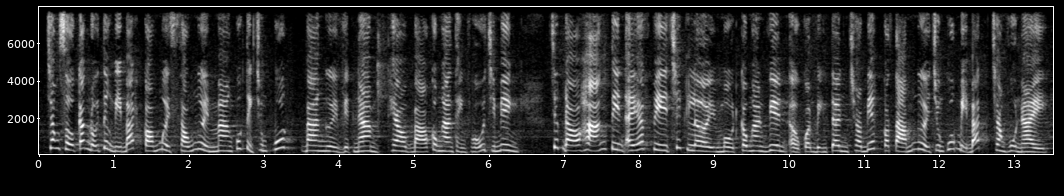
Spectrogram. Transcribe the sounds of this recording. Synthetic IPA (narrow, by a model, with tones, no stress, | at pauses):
t͡ɕɔ˧wŋ͡mso˨˦kaː˦˥k̚ɗo˨˦jt̪ɨ̰˧˩əŋɓḭ˧˨ɓa˦˥t̚kɔ˨˦mɨ˨˩əjsa˨˦wŋɨ˨˩əjmaː˧ŋku˦˥ək̚t̪ï˩ŋ̟̚t͡ɕʊ˧ŋ͡mku˦˥ək̚ɓaː˧ŋɨ˨˩əjvi˨˩ət̚naː˧mt̪ʰɛ˧wɓaː˨˦wkə˧wŋ͡mʔaː˧nt̪ʰɛ˨˩jŋ̟fo˨˦ho˨˩t͡ɕi˨˦mï˧ŋ̟ | t͡ɕɨ˦˥ək̚ɗɔ˨˦ɦa̰ː˧˥ŋt̪i˧nʔə˧jʔɛ˦˥p̚pi˧t͡ɕï˦˥k̟̚ləː˨˩jmo˨˩t̚kə˧wŋ͡mʔaː˧nvi˧ənʔəː˧˩kwə̰˧˩˨nɓï˨˩ŋ̟t̪ə˧nt͡ɕɔ˧ɓi˦˥ət̚kɔ˨˦t̪aː˨˦mŋɨ˨˩əjt͡ɕʊ˧ŋ͡mku˦˥ək̚ɓḭ˧˨ɓa˦˥t̚t͡ɕɔ˧wŋ͡mvṵ˧˨na˨˩j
